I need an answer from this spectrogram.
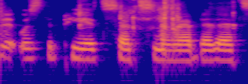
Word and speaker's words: Piaseczno: That was the Piaseczno Rebbe, yes. Okay, did I say it right? Yes, Piaseczno Rebbe, yes.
